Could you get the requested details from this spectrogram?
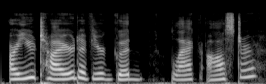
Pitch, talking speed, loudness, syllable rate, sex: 255 Hz, 180 wpm, -16 LUFS, 5.3 syllables/s, female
